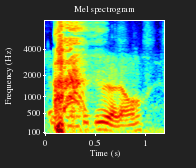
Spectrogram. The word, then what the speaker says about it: Peduto: Yes, I got the guy who terrorizes Amanda in this film, Peduto. Did I get that right? Did I get that right this time? Well, it's close. Peduto.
